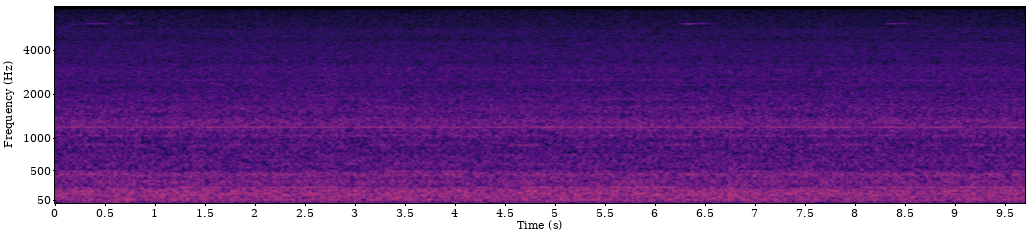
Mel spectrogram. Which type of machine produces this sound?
slide rail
